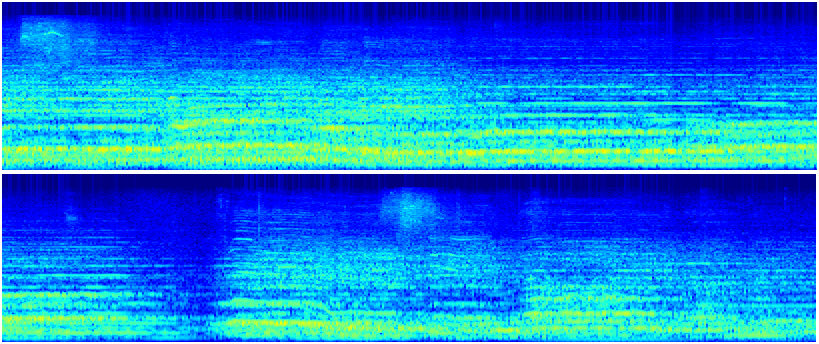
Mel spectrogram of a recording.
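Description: A choir singing a slow piece in long held notes, in two phrases with a short breath between them about seven and a half seconds in.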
